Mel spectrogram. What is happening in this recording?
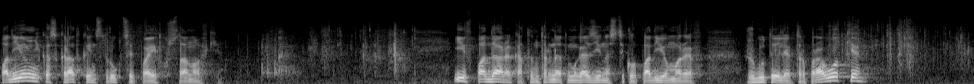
A man speaking, and crumpling in the background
